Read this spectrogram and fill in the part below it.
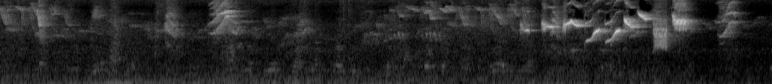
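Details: Coleiro de gola (lined seedeater) singing forcefully in Tui Tui style: quiet scattered chirps and faint background sounds at first, then a loud run of rapid, high, twisting whistles near the end.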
